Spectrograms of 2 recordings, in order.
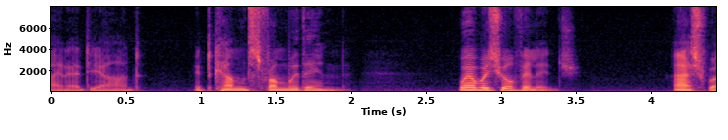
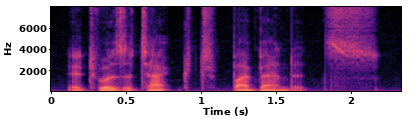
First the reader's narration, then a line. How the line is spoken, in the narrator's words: he said stiffly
